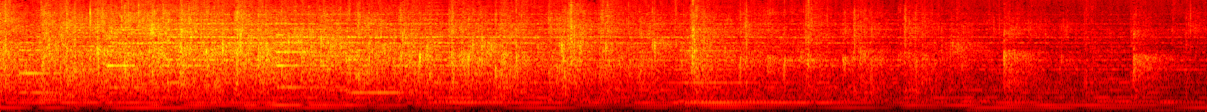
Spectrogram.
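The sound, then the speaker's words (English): A church audience, standing after a sermon, claps in a dense, continuous wash, with sustained low keyboard chords holding underneath; the applause stays strong for several seconds, then gradually thins and softens toward the end. “Oh, are you clapping or you are?”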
